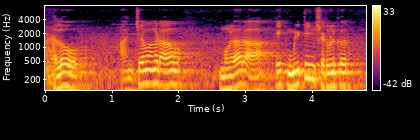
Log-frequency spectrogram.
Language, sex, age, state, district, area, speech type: Goan Konkani, male, 45-60, Goa, Bardez, urban, read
